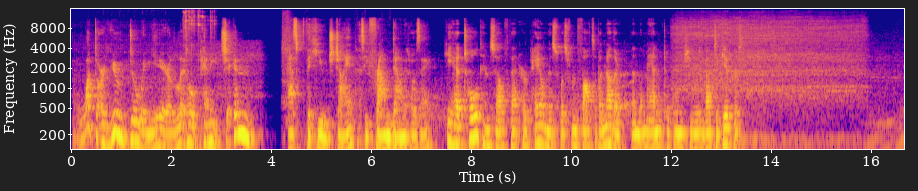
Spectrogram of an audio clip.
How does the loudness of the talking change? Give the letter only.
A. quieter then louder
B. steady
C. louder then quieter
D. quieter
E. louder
B.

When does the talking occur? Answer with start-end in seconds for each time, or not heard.
0.1-13.4.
